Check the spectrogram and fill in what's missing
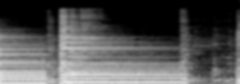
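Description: Notes of an arpeggio ring up a chord shape on a sustained, clear-toned instrument, with a few plucked or struck notes overlapping and decaying before a softer final attack.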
